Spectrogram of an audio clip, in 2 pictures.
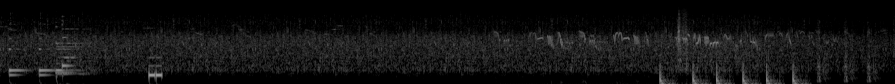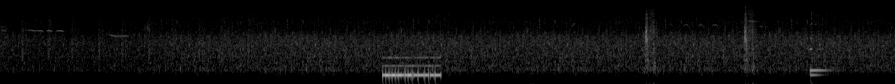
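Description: A stream of water flows and splashes steadily.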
